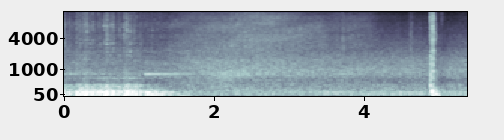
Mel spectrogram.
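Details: Fox-body Ford V8 revving briefly then settling, with a faint uneven tapping; owner unsure whether it is rod knock or lifters, unconfirmed.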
